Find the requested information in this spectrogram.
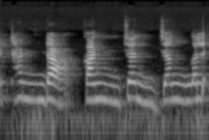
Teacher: अंग को अनुस्वार कहते हैं जैसे आप बोले ठंडा कंचन जंगल ऐसे लगता नाक से बोल रहे हो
